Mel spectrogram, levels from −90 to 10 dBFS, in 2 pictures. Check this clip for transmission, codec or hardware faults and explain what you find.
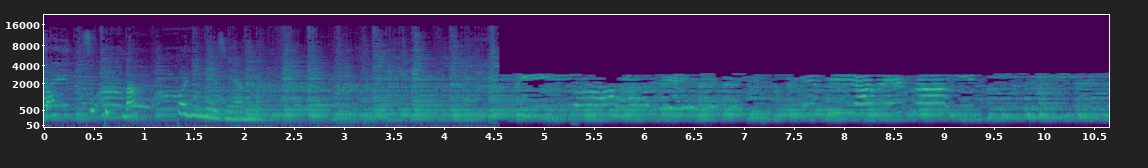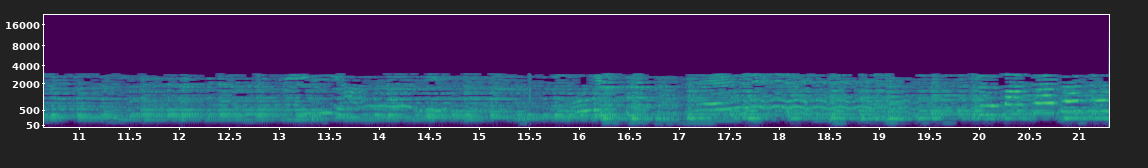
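One fault is present: an adaptive stream at a lower bitrate. At 4.55 s the quality drops suddenly and stays low to the end. There is no gap. The stream has switched to a much cheaper version, as players do when the connection slows. Nothing remains above 3 kHz, so the treble is gone. Coding artefacts rise sharply and the sound turns thin and smeared. This points to a fall from roughly 128 kbit/s MP3 to about 8 kbit/s.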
